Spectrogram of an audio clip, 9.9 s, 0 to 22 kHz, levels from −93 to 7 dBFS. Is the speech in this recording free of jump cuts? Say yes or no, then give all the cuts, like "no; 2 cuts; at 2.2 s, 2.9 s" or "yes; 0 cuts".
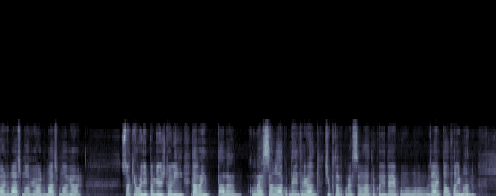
no; 4 cuts; at 3.8 s, 5.8 s, 6.4 s, 8.6 s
